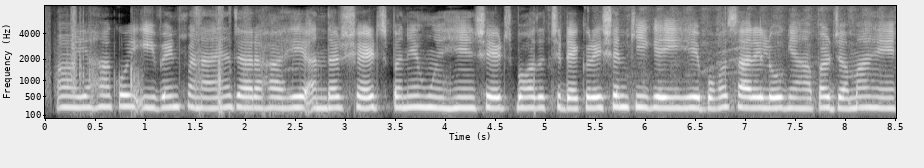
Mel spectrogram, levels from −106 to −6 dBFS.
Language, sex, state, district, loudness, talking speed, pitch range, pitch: Hindi, female, Bihar, Lakhisarai, -15 LUFS, 195 wpm, 245-255 Hz, 245 Hz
